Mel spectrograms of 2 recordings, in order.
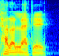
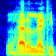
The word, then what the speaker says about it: Padalecki: Padalecki. – Oh, God. Stop that. – Padalecki, Padalecki.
